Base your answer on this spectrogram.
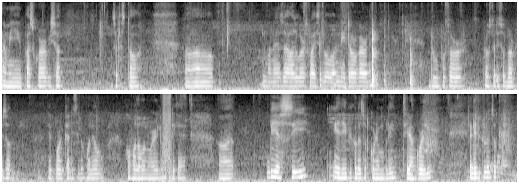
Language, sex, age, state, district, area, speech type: Assamese, male, 18-30, Assam, Kamrup Metropolitan, rural, spontaneous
